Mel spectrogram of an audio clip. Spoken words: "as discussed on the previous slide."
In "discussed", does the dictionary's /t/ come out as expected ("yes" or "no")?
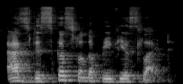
yes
